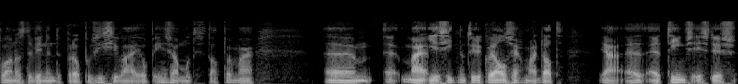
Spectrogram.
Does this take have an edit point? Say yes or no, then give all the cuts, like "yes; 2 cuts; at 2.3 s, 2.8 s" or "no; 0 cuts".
yes; 1 cut; at 4.3 s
